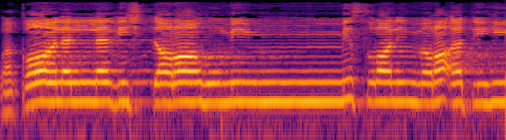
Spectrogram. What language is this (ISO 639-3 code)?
ara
